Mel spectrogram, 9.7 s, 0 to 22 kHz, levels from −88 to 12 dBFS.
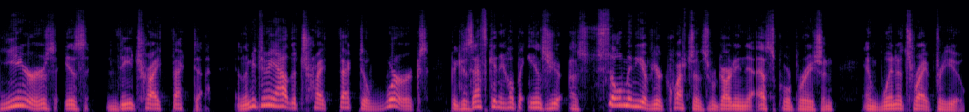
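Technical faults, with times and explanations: Throughout, overlap-add ripple: the speech has a fast, rough flutter, a kind of robotic tremolo pumping at around 40 times a second, with the level swinging by about 11 dB on each cycle. That's what you get when the audio is chopped into windowed frames and stitched back together with an overlap whose windows don't add up to a flat gain, so the loudness dips and recovers once per frame.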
